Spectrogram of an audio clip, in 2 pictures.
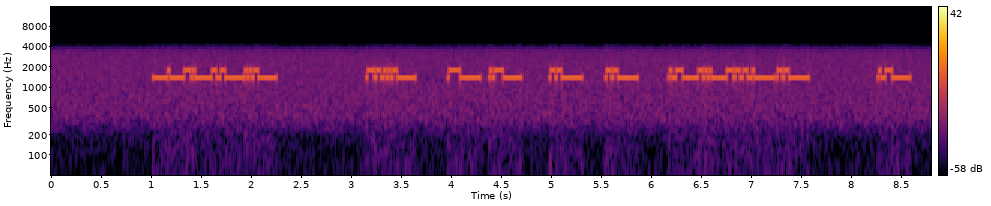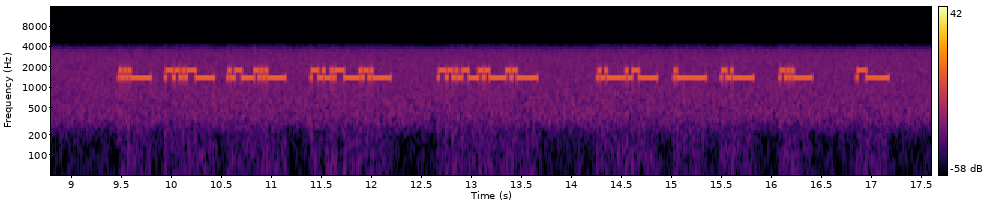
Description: TTY/TDD text telephone tones (45.45 baud Baudot), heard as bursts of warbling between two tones, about 400 Hz shift, 1600 Hz centre. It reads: HIS STELLAR PLAY EARNED ALL-PRO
